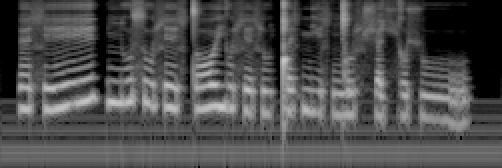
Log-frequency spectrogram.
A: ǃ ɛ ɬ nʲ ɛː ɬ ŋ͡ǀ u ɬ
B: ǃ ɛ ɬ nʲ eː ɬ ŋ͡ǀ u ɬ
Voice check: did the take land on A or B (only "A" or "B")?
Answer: B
